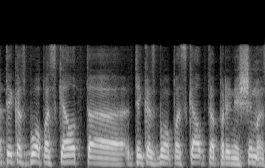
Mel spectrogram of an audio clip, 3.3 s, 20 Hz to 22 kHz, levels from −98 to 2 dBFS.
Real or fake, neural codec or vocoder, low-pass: fake; codec, 16 kHz, 0.9 kbps, LongCat-Audio-Codec; 7.2 kHz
